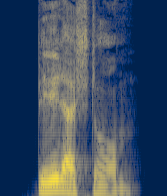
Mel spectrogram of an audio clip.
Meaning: iconoclasm
- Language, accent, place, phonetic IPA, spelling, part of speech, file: German, Germany, Berlin, [ˈbɪldɐˌʃtʊʁm], Bildersturm, noun, De-Bildersturm.ogg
